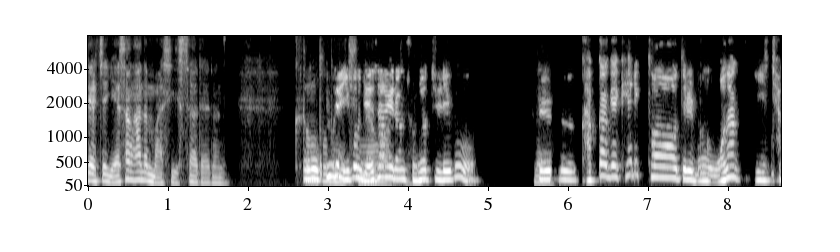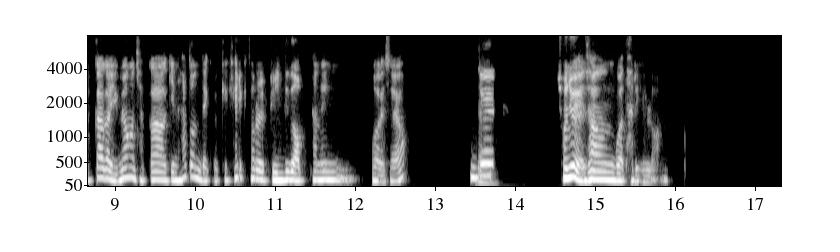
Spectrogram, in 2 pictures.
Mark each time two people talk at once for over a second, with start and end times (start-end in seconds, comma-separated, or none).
2.7-4.1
